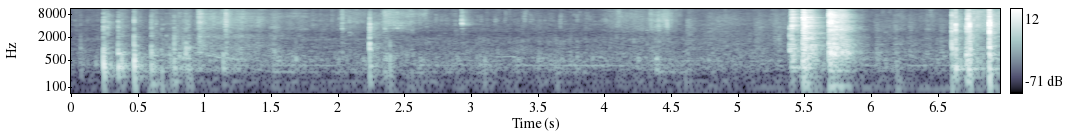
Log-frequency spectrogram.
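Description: Metal spoon clinking and scraping against a stainless steel pan as spice mix is spooned into a stew: a quick run of light clinks in the first second, then two louder bursts of clattering, one about five and a half seconds in and one near the end.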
